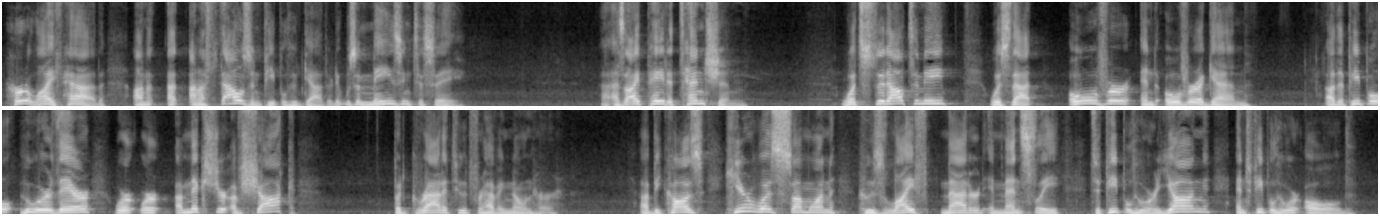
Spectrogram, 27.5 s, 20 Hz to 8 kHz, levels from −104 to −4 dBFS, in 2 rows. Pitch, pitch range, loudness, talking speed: 180 Hz, 160-205 Hz, -20 LUFS, 150 wpm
